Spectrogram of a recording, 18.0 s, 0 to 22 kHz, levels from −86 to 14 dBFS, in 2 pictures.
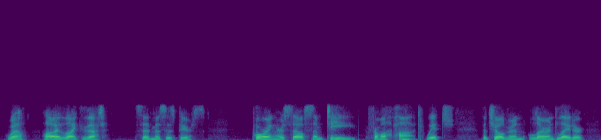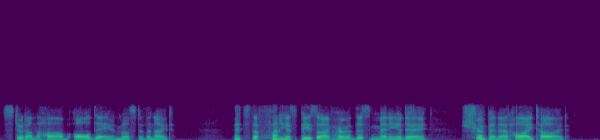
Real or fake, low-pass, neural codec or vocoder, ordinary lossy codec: real; 5.4 kHz; none; Opus, 16 kbps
